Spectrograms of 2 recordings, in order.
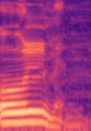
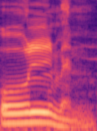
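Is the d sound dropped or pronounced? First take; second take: dropped; dropped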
